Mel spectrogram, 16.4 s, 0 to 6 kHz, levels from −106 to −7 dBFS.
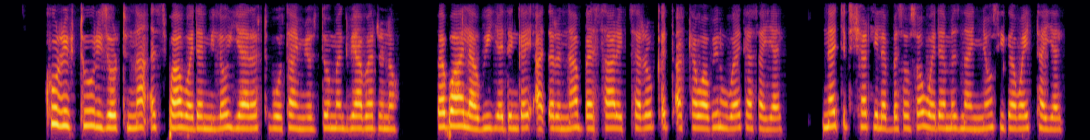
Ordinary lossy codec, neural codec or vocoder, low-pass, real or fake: AAC, 32 kbps; none; 5.4 kHz; real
